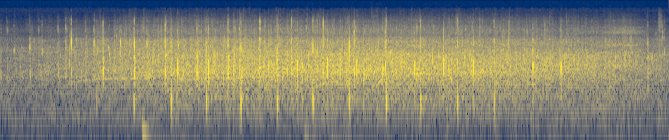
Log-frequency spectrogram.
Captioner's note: audience applauding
